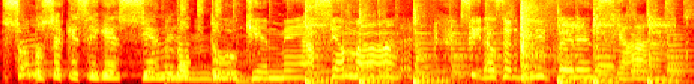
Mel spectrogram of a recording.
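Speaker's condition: No condition

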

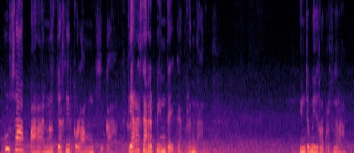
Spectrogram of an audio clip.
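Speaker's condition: Deafness, acquired at age 3; deaf since age three, late noticed by mother, cause measles per village doctor or whooping cough vaccine per father; two hearing aids, artificial hearing, hears nothing without them, some residual right-ear hearing; speech from before onset kept by strict drilling, speaks like hearing person with aids

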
